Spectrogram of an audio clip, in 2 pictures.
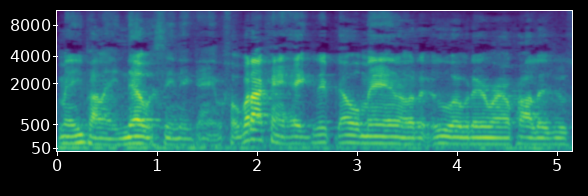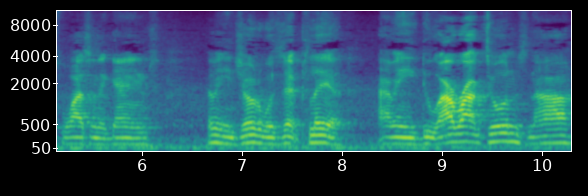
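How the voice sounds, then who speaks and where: Amid noticeable background noise and audible room echo, a man talks at a fairly quick pace, medium in pitch with fairly even intonation. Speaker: live streamer. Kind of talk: casual monologue.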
